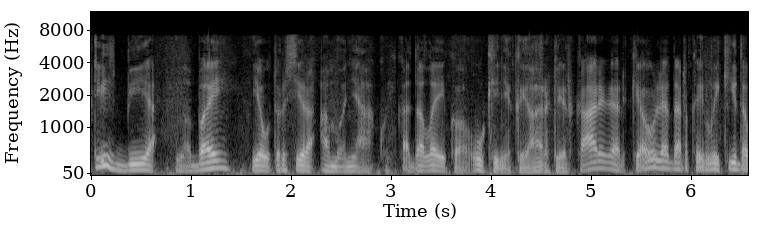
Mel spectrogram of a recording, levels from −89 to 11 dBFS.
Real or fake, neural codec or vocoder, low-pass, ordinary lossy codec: fake; codec, 16 kHz, 8 kbps, FunCodec, trained on Chinese and English, 25 frames a second; 7.2 kHz; AAC, 48 kbps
